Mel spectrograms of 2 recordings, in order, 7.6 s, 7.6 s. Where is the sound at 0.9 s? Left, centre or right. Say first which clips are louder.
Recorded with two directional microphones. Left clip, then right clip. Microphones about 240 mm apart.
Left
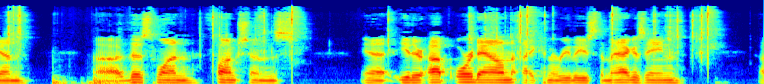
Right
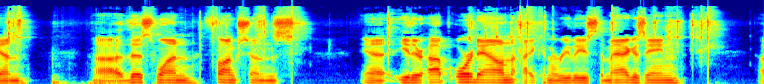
Right 4 dB; right.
